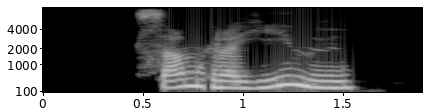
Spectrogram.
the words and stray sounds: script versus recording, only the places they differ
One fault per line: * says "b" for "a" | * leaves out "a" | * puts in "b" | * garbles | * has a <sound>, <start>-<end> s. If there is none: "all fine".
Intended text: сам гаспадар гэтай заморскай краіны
* leaves out "гаспадар гэтай заморскай"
